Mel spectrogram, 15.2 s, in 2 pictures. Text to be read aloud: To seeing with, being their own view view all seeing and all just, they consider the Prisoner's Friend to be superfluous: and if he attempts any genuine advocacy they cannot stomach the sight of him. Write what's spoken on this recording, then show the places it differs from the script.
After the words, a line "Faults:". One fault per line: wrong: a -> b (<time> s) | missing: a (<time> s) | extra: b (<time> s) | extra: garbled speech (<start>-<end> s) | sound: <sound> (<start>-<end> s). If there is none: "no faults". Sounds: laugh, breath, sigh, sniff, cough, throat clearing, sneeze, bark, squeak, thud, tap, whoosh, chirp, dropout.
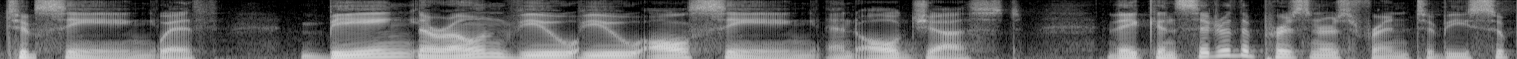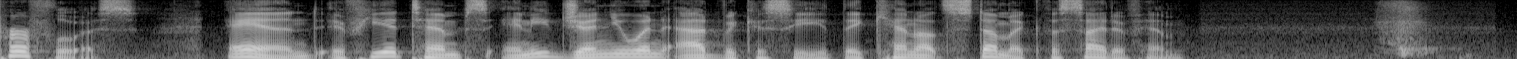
To seeing with, being their own view view all seeing and all just, they consider the Prisoner's Friend to be superfluous: and if he attempts any genuine advocacy they cannot stomach the sight of him.
Faults:
sound: sniff (14.4-15.0 s)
